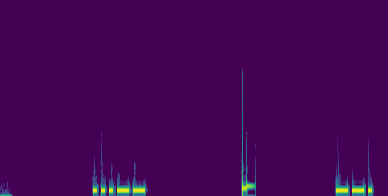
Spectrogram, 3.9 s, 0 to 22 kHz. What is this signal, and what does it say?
Morse code, heard as a keyed tone, about 30 wpm, 700 Hz. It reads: 3 G
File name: Single-Letter-Number-30wpm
